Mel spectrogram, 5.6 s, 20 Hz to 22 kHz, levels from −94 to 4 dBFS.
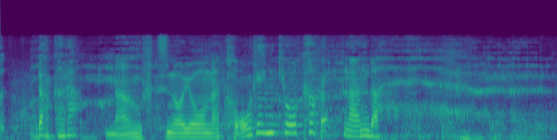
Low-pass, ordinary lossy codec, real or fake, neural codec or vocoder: none; none; fake; codec, 16 kHz, 2 kbps, X-Codec, WavLM features, trained on Multilingual LibriSpeech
